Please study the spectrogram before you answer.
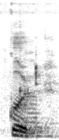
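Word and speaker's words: could: Past form of कैन, कुड, मे का past form कुल, क्या बोलेंगे, एक मिनट, सी ओ यू, हाँ कुड बोलेंगे, कुल्ड नहीं बोला जाता है, एल साइलेंट रहेगा।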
